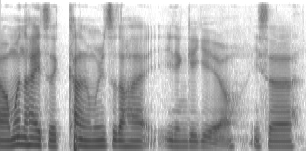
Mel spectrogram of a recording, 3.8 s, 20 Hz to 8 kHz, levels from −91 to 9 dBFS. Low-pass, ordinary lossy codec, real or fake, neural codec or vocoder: 7.2 kHz; none; real; none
